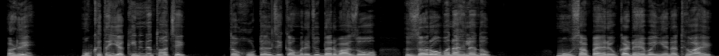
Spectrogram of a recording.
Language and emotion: Sindhi, surprised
